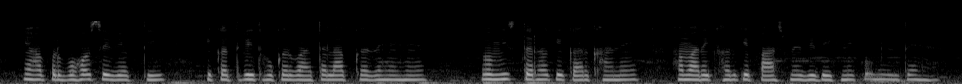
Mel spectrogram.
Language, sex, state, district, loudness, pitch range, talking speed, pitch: Hindi, female, Bihar, Kishanganj, -32 LUFS, 210-225 Hz, 160 wpm, 215 Hz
